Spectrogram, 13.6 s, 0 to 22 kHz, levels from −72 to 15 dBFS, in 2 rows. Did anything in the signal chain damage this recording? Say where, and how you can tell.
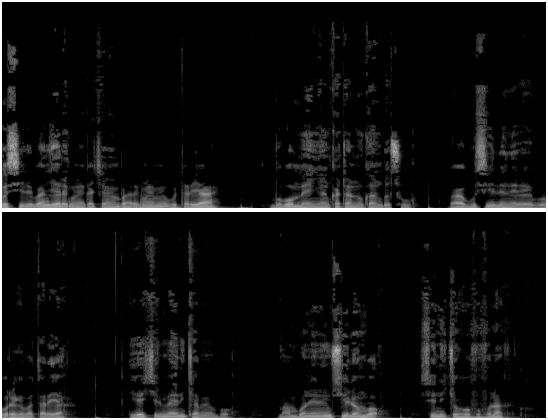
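Yes, generation loss runs throughout the speech, a codec-stage fault. It sounds swirly, hollow and smeared, with blurred consonant attacks, though content reaches 20 kHz. This likely comes from around fifteen AAC-LC re-encodes near 96 kbit/s, each quantising afresh on a shifted frame grid.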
